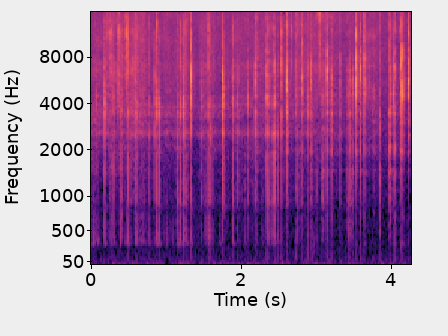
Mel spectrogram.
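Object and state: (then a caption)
Wooden cactus rainstick. A hollow wooden cactus rainstick made of dried cactus is held upright while long nails scratch and tap along its ridged wood. The result is a quick, uneven run of crisp, bright clicks and dry scratches over a soft crinkly hiss, with almost no low end. Each tap dies away almost instantly.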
